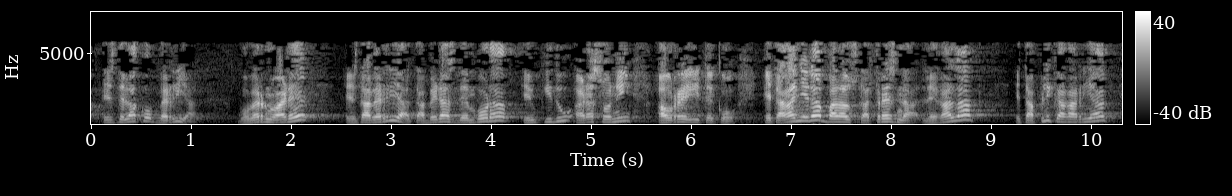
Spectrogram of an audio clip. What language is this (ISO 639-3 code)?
eus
